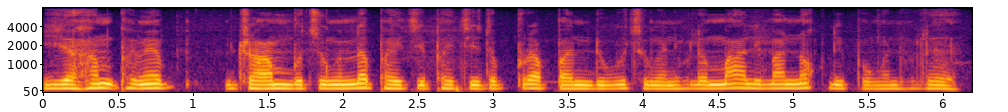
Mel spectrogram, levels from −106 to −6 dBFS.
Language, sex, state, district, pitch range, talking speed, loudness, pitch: Wancho, male, Arunachal Pradesh, Longding, 130-140 Hz, 270 wpm, -17 LUFS, 135 Hz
